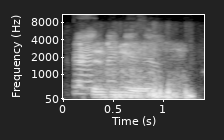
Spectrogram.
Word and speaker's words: pragmatism: प्रेगम, इसको क्या प्रोनाउंसिएशन होगी, प्रेगमेटिज्म। pragmatism, हाँ, pragmatism.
